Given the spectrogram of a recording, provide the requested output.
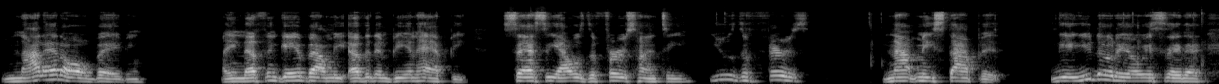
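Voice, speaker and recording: A middle-aged woman with a deep voice hosting a casual live stream, talking bluntly and sassily to her viewers. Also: measured pace. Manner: blunt, sassy, talks straight to viewers. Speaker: live stream host reading chat.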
